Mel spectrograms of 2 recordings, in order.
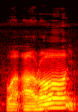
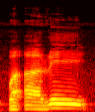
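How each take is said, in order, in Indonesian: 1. Vokal setelah r adalah 'a' terbuka. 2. Vokal setelah r condong ke 'i'.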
